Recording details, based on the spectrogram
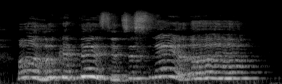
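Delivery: very high, booming, loud nature-film narrator voice. Mocking how a guy who makes ocean movies talks: imitating an ocean filmmaker's talk. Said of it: "This is how he talks".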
